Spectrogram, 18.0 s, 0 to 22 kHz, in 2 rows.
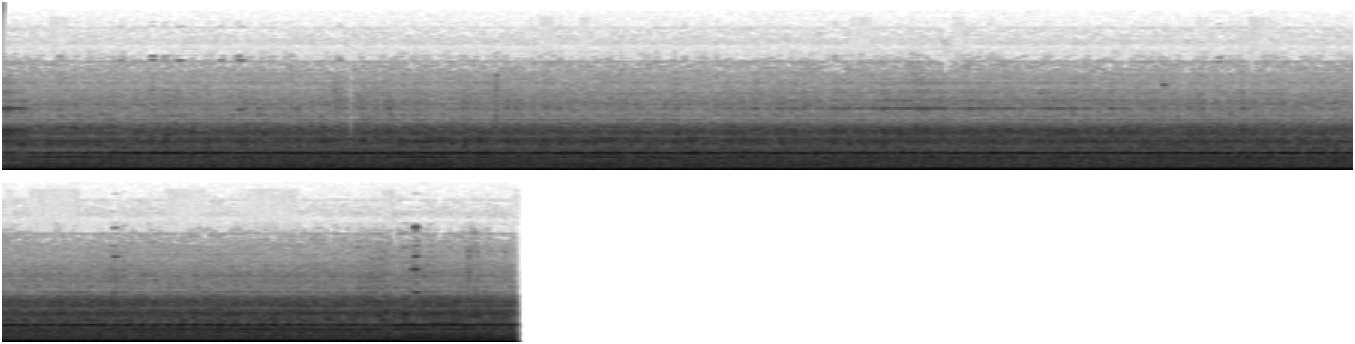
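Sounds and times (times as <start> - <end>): vehicle engine humming: 0.0 - 12.4.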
